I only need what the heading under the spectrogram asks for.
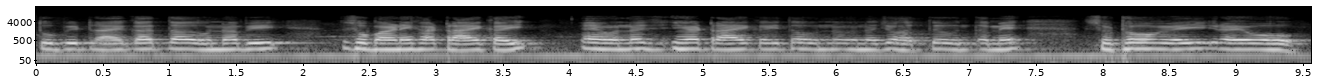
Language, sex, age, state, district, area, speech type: Sindhi, male, 18-30, Maharashtra, Mumbai Suburban, urban, spontaneous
